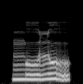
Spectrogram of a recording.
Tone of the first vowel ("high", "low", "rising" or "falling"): low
